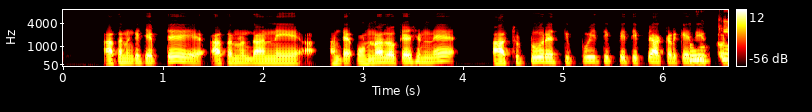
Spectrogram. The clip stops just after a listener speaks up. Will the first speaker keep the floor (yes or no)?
no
